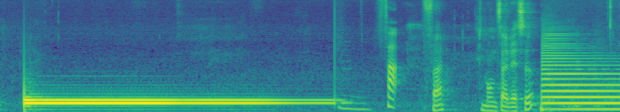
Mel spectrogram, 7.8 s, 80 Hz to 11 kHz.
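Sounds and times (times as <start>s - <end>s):
telephone dial tone: 0.3s - 4.2s
speech: 4.9s - 7.7s.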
